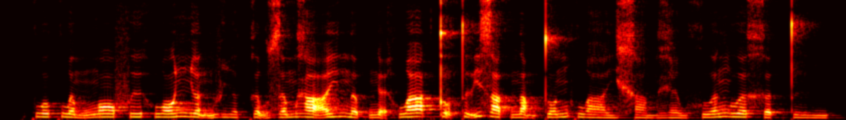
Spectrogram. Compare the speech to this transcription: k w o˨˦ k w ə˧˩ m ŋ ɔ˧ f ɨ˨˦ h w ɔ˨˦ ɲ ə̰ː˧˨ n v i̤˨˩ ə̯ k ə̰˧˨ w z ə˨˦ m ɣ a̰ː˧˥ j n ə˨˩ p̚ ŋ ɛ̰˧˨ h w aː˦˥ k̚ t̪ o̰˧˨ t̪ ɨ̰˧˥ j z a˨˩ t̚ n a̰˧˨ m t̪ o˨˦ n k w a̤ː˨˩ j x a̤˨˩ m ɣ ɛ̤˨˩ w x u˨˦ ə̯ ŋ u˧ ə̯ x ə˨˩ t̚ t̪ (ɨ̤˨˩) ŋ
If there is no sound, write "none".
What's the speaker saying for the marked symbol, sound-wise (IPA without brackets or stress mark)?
ɨ̤˨˩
